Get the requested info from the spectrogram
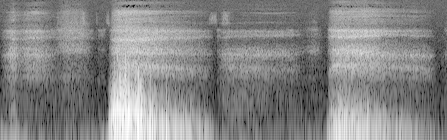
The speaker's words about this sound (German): Nur atmen rein ist halt ein bisschen schwierig.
